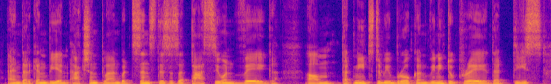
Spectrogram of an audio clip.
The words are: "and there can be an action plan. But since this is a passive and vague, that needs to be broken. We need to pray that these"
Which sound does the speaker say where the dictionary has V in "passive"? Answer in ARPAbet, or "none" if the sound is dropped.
V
